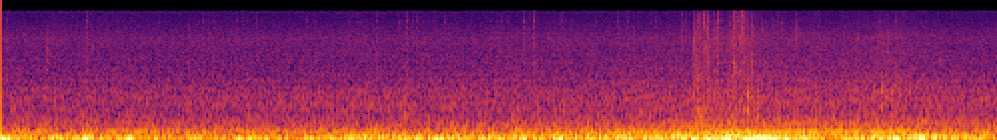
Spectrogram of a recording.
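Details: Low idle rumble that swells and sags unevenly around four seconds in; rough, unstable idle that has improved but still acts up at times; owner suspects a vacuum leak, not confirmed.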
